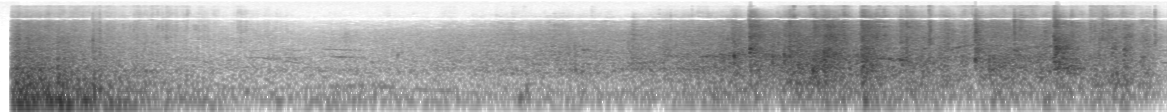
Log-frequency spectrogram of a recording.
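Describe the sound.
An explosion from an attack on a building in Gaza City, a heavy boom at the start followed by a long, broad rumbling roar that eases and then swells again.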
